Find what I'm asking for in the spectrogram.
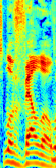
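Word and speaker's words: Lovullo: Well, he barely made the roster, and it was Terry Lavullo. I never pronounce his name right. Anyway, it's his fault. It's Lavello, but there's a U in there that you don't pronounce and it throws you off.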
